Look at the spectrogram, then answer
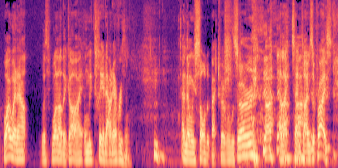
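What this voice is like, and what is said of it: Slight Australian accent. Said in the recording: “you've got a bit of an Aussie accent”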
